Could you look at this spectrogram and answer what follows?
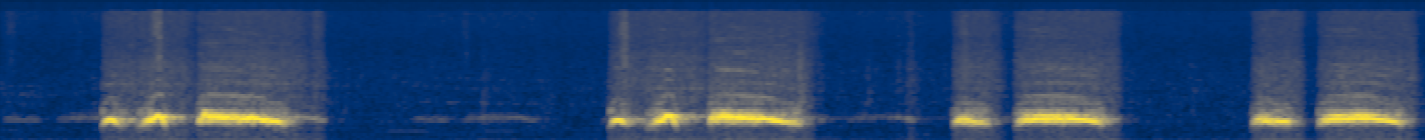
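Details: Spotted dove song in the 'karom' style: four phrases about every one and a half seconds. Each has short rolling coos, then a longer hoarse coo, with faint soft notes between phrases.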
